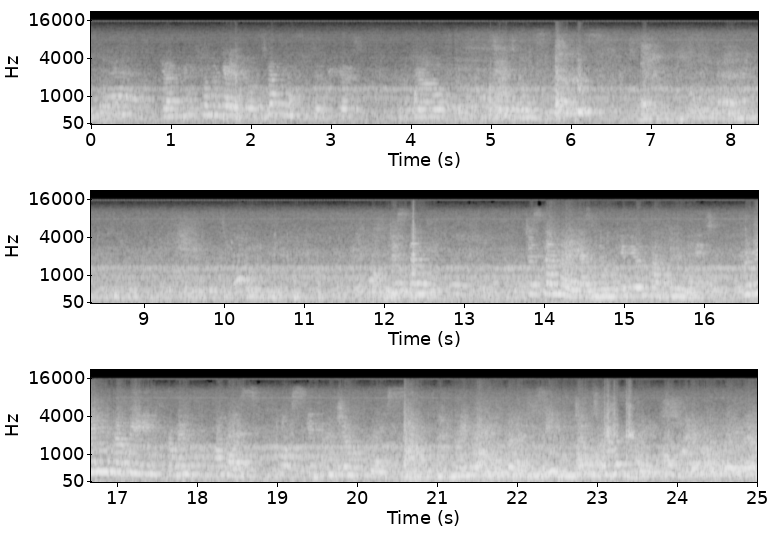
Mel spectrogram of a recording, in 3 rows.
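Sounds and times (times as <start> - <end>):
murmur of voices: 0.0 - 25.0
steady high hum: 0.0 - 25.0.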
